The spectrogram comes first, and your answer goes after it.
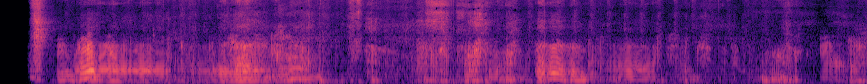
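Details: Female pugs play fighting and doing bitey face indoors while a person tries to sleep; rough, throaty growls and whiny grumbles come in dense bursts through the first three seconds, then shorter scattered growling bursts follow.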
